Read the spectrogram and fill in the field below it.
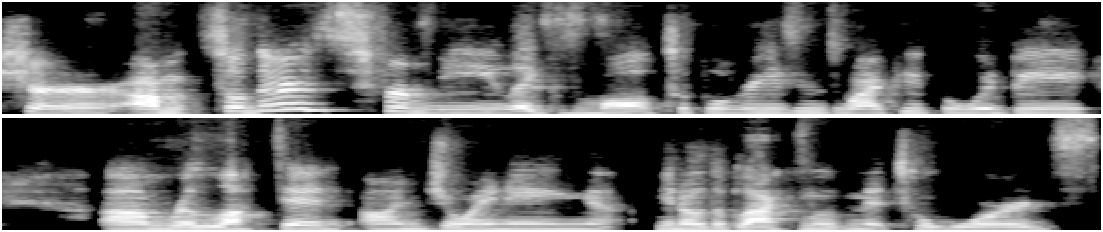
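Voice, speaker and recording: A woman with an ordinary speaking voice speaks at a moderate pace, medium in pitch with ordinary pitch variation. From Canada. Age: 20s. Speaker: podcast guest, activist. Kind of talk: casual chat.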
